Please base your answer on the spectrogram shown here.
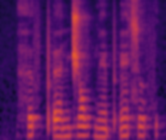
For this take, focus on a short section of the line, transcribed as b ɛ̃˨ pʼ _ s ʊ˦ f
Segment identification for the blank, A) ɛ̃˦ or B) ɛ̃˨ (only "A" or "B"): A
